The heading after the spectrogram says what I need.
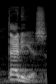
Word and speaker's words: Thaddius: to the next boss yeah how do you pronounce his name is Thaddeus oh yeah that's right you said that in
